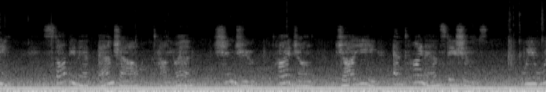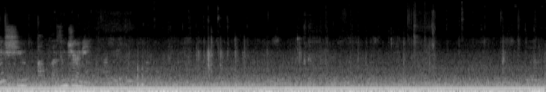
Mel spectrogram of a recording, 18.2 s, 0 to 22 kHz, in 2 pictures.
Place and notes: Taipei Main Station, Taiwan - from the platform
Taiwan High Speed Rail, Walking into the car from the platform, Messages broadcast station, Zoom H4n+ Soundman OKM II
Zhongzheng District, Taipei City, Taiwan, 30 January 2014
